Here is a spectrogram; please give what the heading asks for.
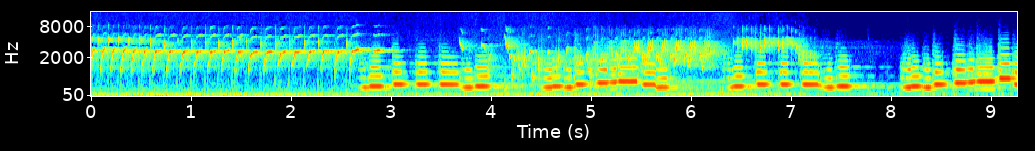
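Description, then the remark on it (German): A canary sings loudly with no talking, opening with a fast rapid-fire trill, then breaking into varied chirps, whistles and warbled phrases, ending on another quick trill. “Sein 1695 erschienenes Hauptwerk mit dem Titel Ornithophonia enthält 9 lange Gedichte, in denen Bär den Gesang verschiedener Vögel beschreibt und poetisch würdigt. Zum Beispiel den des Kanarienvogels.”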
